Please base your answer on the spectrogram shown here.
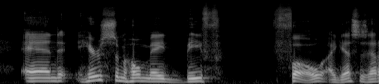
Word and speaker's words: pho: Now, you apparently have changed because we've looked at your Instagram account, and here's some homemade beef pho, I guess. Is that how you pronounce it? P-H-O?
